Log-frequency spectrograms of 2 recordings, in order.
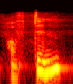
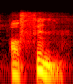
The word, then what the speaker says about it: often: Pronouncing the T, often, or by not pronouncing the T, often. Both forms are correct and depend on where you live.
